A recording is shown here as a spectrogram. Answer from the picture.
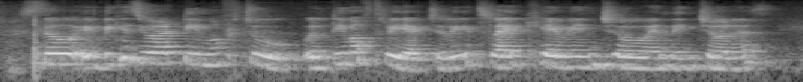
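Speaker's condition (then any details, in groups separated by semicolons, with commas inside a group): No condition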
